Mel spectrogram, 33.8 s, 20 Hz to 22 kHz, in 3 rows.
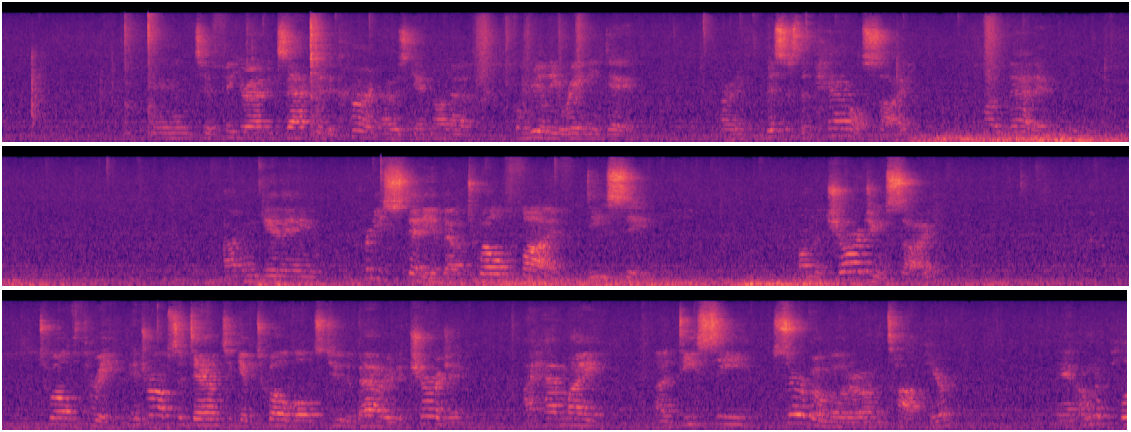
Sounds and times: Speech: 1.5 - 6.4, 7.2 - 9.2, 9.8 - 10.6, 13.5 - 17.9, 19.2 - 20.7, 22.9 - 27.2, 27.8 - 32.2, 33.1 - 33.7.

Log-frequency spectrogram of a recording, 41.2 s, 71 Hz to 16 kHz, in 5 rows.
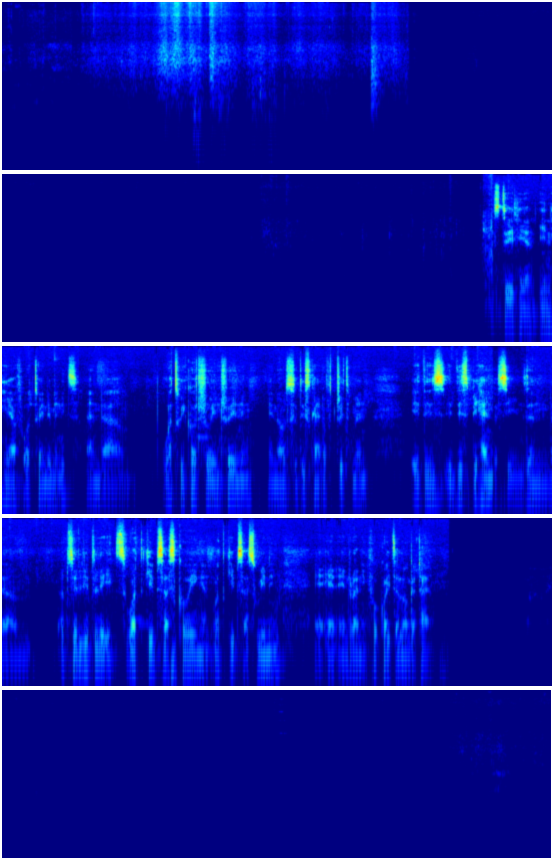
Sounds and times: Inside, small room: 0.0 - 41.2
Speech: 15.6 - 31.5, 32.5 - 34.2.

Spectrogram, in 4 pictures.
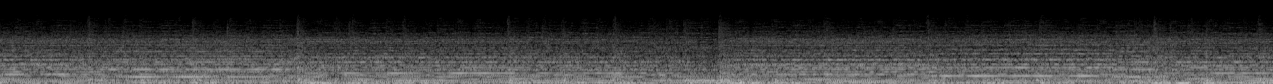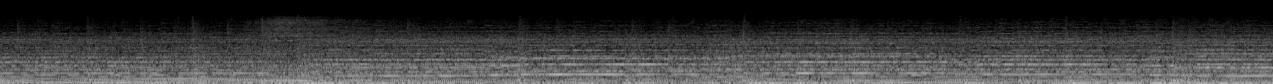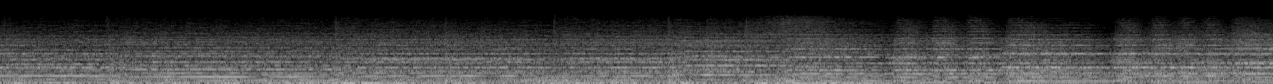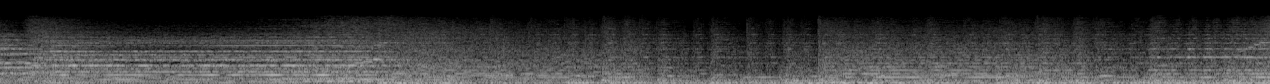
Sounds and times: Music: 0.0 - 50.8.

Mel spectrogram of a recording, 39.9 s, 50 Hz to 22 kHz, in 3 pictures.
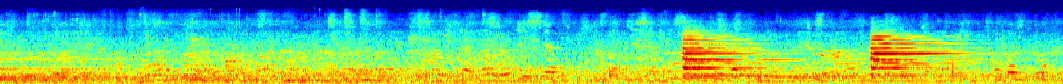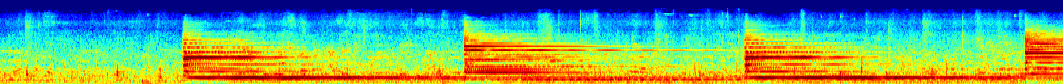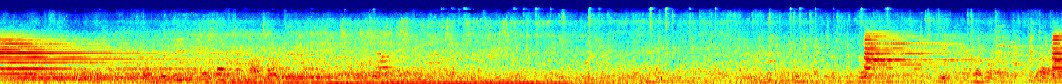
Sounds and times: Church bell: 0.0 - 3.1, 8.4 - 13.6, 15.5 - 31.5, 37.2 - 39.8.

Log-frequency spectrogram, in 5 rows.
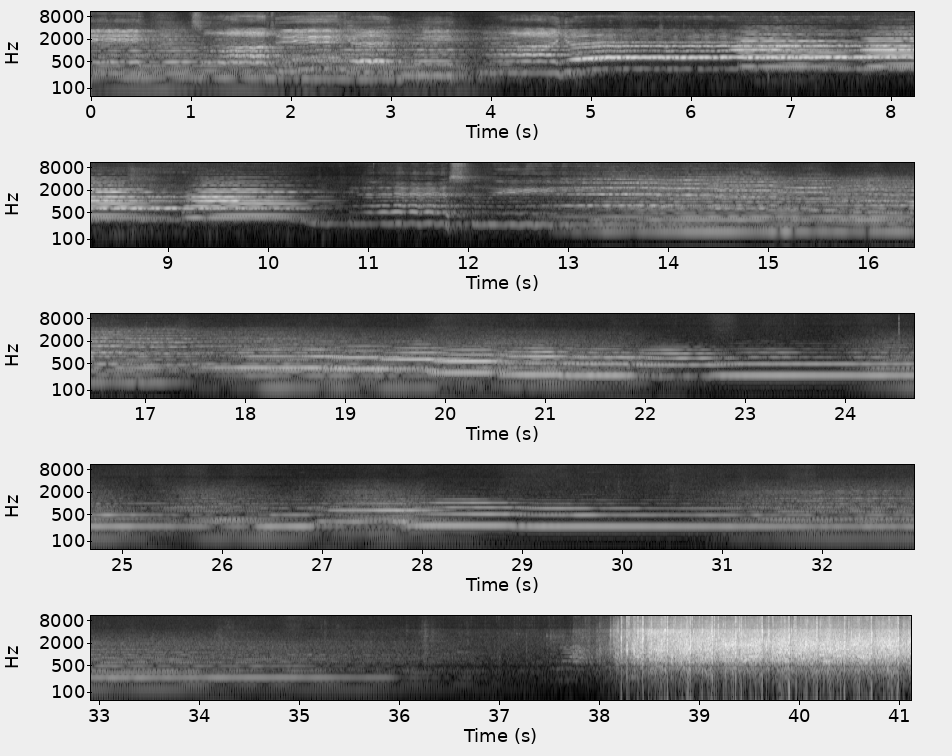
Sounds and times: Applause: 37.6 - 41.1.

